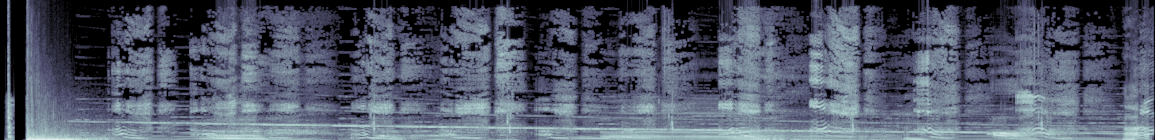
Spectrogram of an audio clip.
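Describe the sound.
A person shot from a cannon at Tiger Stadium: a sudden loud boom at the start, then a long descending whistle as a voice groans and wails the whole way through.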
